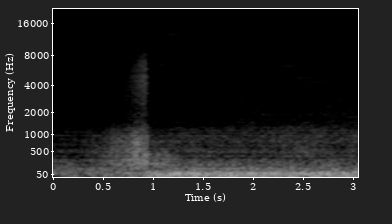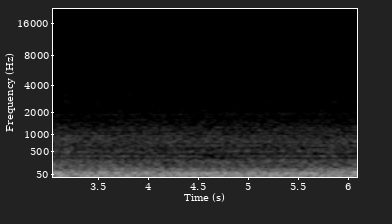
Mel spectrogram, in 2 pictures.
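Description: A spaceship's engine rumbles low and steady.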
